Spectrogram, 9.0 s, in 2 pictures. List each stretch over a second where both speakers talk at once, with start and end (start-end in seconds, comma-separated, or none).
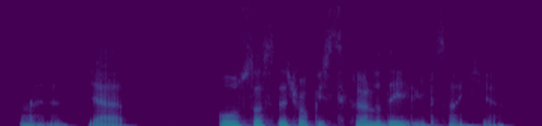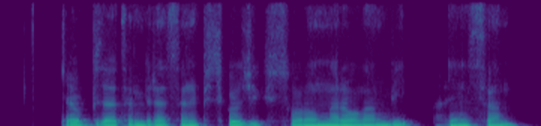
none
